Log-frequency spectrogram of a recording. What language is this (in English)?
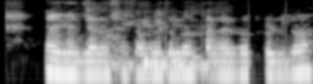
Bangla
